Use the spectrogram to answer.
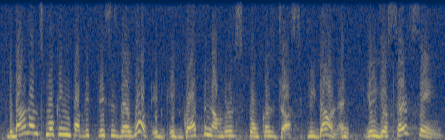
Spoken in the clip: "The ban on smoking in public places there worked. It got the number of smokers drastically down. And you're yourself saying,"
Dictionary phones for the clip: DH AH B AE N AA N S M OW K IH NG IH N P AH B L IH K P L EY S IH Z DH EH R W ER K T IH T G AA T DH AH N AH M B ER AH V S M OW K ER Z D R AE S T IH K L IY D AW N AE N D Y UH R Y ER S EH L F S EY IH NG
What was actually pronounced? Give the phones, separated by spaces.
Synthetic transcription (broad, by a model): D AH B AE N AA N S M OW K IH NG IH N P AH B L IH K P L EY S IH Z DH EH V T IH T IH T G AA T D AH N AH M B ER AH V S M OW K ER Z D R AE S T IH K L IY D AW N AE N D Y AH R Y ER S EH L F S EY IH NG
